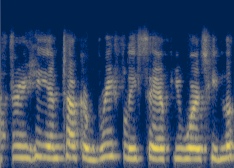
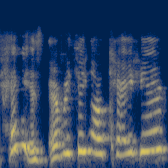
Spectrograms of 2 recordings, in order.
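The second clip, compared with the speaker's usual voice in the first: high, fast and bright-voiced; host checking in; 8 semitones higher, faster than usual. Club owner checking on the tension, high and quick. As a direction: pop in breezily to check on them.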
